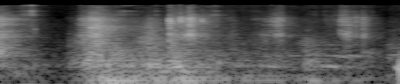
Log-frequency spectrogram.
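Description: Hand pepper mill grinding black peppercorns: a few short grinding bursts in the first second, then fainter handling noises.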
